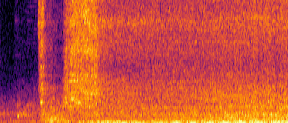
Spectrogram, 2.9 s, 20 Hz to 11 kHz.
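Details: 1967 Chevrolet C10 with a 327 V8, after a frame-off restoration. Brief cranking, then it catches cleanly and settles into a steady, even idle with no misses or knocks; runs perfect.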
